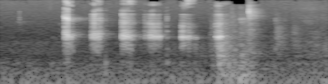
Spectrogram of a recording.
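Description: A door being opened by the speaker's youngest brother, heard as a quick run of about six short, high squeaky clicks over a second or so, fairly quiet, with no one talking.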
